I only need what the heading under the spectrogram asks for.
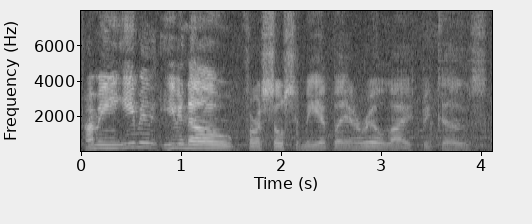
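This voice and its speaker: A man in his twenties talking in a personal video diary, halting and rambling with many restarts. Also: fairly high pitch, a bit bright, a little hiss or hum, low-quality recording. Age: 20s. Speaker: vlogger.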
